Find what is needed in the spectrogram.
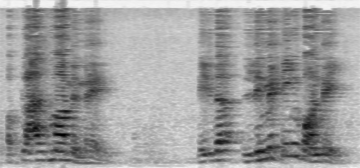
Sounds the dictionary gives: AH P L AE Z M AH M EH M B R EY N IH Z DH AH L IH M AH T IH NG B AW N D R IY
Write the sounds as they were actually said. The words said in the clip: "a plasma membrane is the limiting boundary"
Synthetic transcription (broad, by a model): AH P L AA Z M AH M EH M R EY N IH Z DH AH L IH M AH T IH NG B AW N D R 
